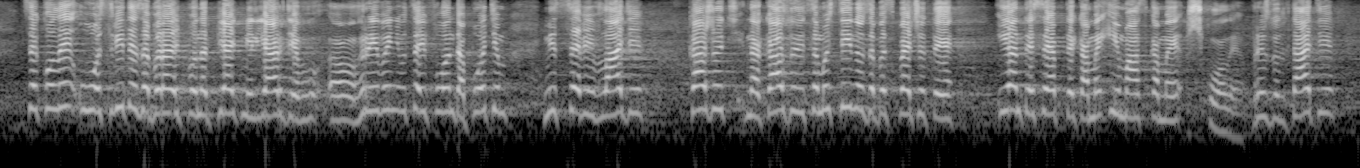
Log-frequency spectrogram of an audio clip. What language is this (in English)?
Ukrainian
